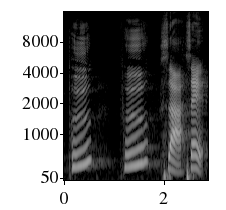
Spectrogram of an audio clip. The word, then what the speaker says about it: pupusa: and I'm going to give you a quick pronunciation poo poo ha say you can stop giggling down and feel free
